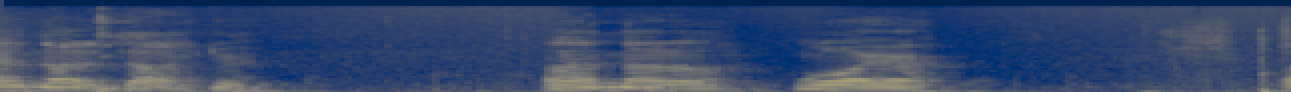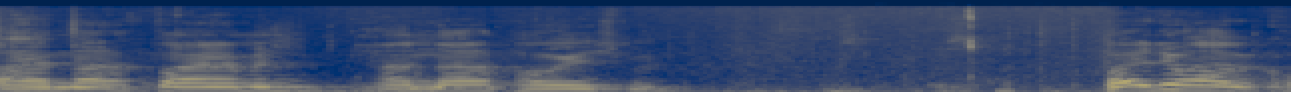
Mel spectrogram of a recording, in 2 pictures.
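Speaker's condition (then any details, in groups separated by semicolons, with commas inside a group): Parkinson's disease; attributed to Agent Orange exposure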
